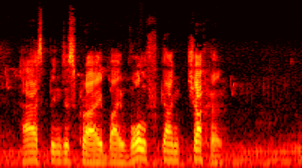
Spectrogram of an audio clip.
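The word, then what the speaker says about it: Tschacher: been described by Wolfgang Schacher. His surname is spelled T-A-S-C-H-A-C-H-E-R. Schacher.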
